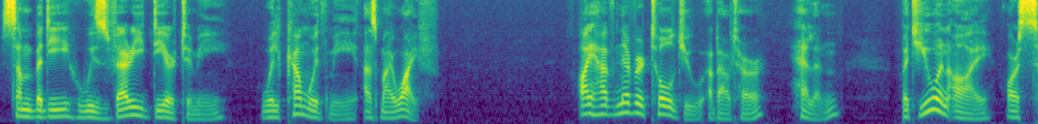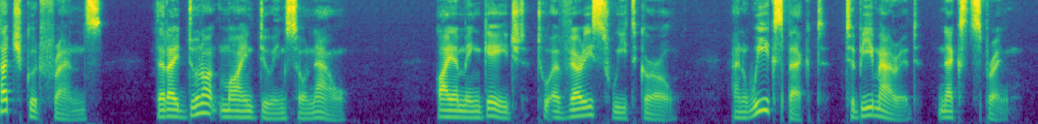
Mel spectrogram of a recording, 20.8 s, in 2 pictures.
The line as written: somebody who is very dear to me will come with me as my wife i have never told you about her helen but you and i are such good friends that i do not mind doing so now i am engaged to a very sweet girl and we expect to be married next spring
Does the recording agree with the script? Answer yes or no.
yes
